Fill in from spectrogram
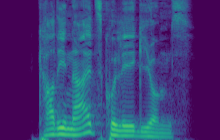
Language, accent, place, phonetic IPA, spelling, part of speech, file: German, Germany, Berlin, [kaʁdiˈnaːlskɔˌleːɡi̯ʊms], Kardinalskollegiums, noun, De-Kardinalskollegiums.ogg
- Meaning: genitive singular of Kardinalskollegium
